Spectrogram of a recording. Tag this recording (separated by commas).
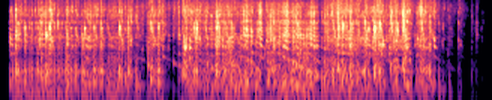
Water, Gurgling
